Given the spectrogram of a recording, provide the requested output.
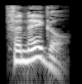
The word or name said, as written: finagle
